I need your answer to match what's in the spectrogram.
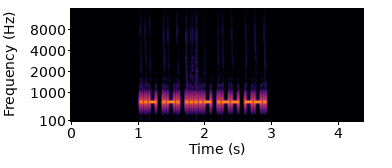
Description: Morse code, heard as a keyed tone, about 36 wpm, 700 Hz. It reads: UR4WG
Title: DXCC-100 Call Signs - 5 Characters - 35wpm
